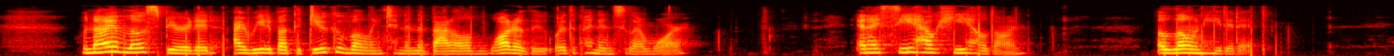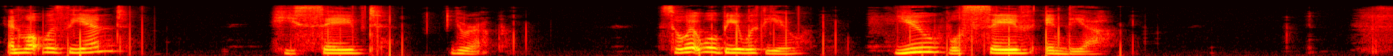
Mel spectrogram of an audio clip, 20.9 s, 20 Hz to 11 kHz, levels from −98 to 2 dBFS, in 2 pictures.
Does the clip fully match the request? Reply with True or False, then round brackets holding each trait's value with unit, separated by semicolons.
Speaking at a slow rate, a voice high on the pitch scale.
False (145 wpm; 200 Hz)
